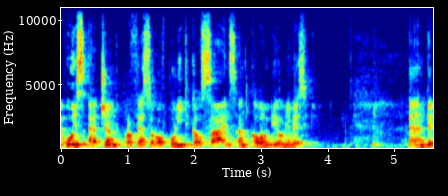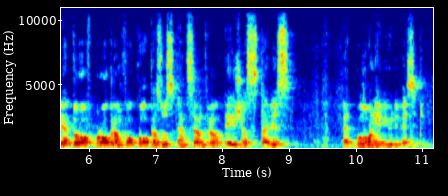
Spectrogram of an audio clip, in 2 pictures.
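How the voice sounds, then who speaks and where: A man with a Lithuanian accent moderating a conference panel in formal, halting English, with many fillers and restarts. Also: lowish voice, reverberant, slight background noise, rough recording. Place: conference room.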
